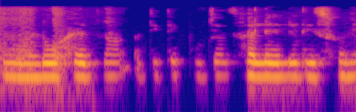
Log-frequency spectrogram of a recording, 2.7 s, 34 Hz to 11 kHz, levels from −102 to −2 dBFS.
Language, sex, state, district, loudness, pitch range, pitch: Marathi, female, Maharashtra, Nagpur, -27 LUFS, 215-220 Hz, 215 Hz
